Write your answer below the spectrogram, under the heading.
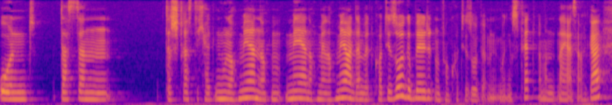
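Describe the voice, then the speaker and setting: A woman speaks in an unremarkable speaking voice at medium pitch. Her pace is fairly quick and her intonation fairly even. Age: 30s. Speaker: podcast co-host. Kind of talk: casual chat.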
